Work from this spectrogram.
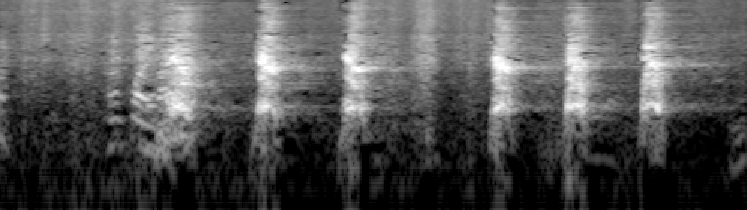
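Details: A dog caught in the jaws of a giant snake, barking in sharp bursts about twice a second, each bark short and loud, with excited men's voices shouting in the background.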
